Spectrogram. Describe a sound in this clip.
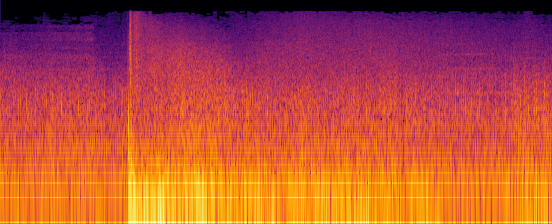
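An explosion booms sharply nearby and rumbles on.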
